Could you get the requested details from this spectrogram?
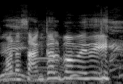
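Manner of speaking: put-on high rallying shout.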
